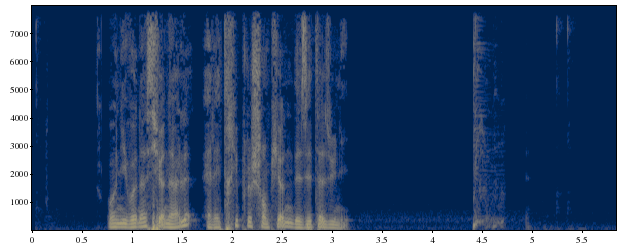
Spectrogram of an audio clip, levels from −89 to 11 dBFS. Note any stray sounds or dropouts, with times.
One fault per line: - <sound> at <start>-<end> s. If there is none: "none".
- thud at 4.4-4.7 s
